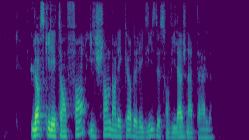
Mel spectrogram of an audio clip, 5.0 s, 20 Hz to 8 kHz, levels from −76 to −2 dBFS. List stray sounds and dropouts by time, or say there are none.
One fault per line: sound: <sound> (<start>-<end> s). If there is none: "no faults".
no faults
